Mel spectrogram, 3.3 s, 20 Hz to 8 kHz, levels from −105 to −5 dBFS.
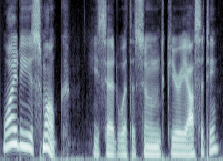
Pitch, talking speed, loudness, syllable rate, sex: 135 Hz, 160 wpm, -19 LUFS, 5.0 syllables/s, male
